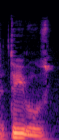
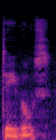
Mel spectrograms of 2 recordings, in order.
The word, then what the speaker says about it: Diebels: one here, an out beer from the Diebels Brewery, which is based in a place called Cleve in Germany, right on the border with Holland.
